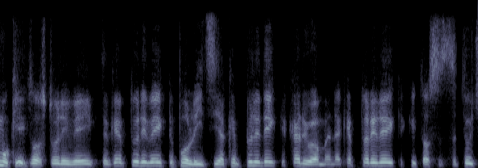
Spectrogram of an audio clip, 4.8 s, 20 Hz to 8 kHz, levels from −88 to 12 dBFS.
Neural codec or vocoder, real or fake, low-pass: codec, 16 kHz in and 24 kHz out, 0.9 kbps, LongCat-Audio-Codec, fine tuned four codebook decoder; fake; 7.2 kHz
